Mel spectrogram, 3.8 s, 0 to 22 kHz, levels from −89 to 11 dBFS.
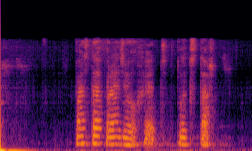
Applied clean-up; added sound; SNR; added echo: neural separator model SepFormer DNS4.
